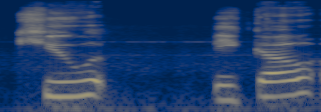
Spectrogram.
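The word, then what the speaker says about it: Kuebiko: she's outside like International it is qo I think is how you pronounce it k u e b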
